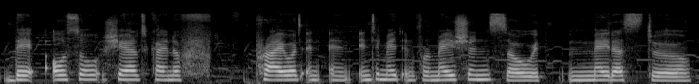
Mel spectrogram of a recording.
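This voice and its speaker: Woman from Lithuania, volunteer nurse; mellow, reflective, hesitant talker. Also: medium pitch, little pitch movement, measured pace, soft background music. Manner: reflective, hesitant, many fillers. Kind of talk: interview testimonial.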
